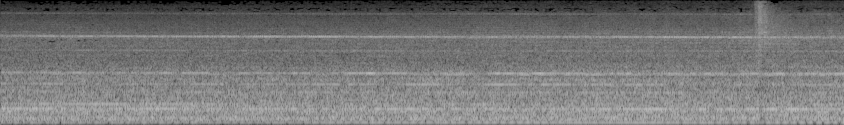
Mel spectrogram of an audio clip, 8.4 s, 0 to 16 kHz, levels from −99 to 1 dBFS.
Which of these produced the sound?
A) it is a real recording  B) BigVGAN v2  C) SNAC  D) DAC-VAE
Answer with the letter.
A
